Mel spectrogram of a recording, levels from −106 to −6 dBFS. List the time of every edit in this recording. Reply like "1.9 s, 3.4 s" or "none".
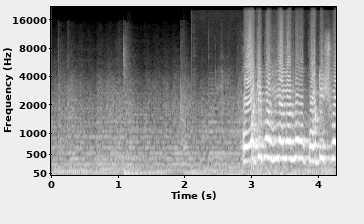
1.1 s, 2.8 s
